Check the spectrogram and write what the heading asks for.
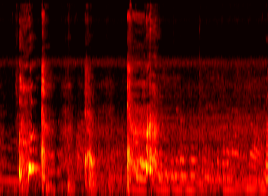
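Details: Four short, harsh coughs in a smoky house, quiet room, then faint voices and background sound; cough.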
